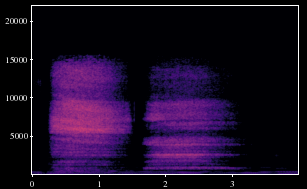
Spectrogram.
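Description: A deep breath during an evening yoga session, a long drawn breath sound close to the mic, loud and steady for several seconds and then fading, with soft background music underneath.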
